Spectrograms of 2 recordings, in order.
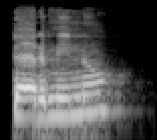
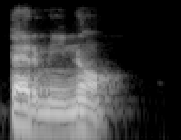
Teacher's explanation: término tiene esta plantilla, fuerte, débil, débil. Mientras que terminó tiene la otra plantilla, tun, tun, tun. Es débil, débil, fuerte. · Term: acento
